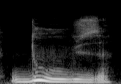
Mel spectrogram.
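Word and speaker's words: douze: exist phonetically, 11, okay, 12, 12, O, U, the two together will give you the sound OO, okay, and then Z, 12, 12, alright, then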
